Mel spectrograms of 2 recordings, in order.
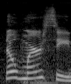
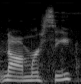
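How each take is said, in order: First: The first word sounds like 'no'. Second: The first word sounds like 'nah'. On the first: The speaker calls it right. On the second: The speaker calls it wrong. "not nah mercy"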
